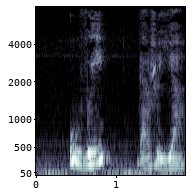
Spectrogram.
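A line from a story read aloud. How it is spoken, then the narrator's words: Calm reply. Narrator (Russian): спокойно ответил гость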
